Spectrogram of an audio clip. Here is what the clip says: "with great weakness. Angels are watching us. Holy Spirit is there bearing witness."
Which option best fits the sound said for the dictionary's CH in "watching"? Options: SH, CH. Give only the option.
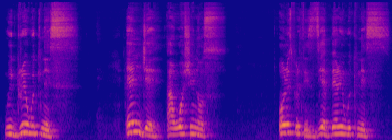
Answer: SH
